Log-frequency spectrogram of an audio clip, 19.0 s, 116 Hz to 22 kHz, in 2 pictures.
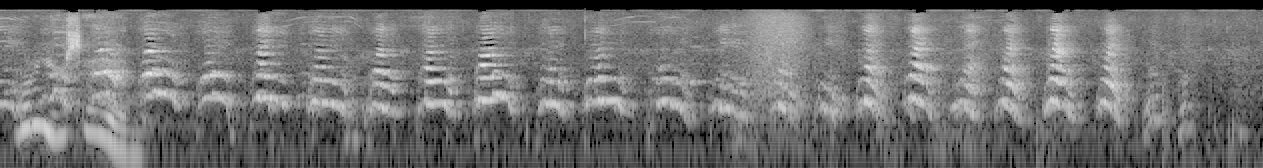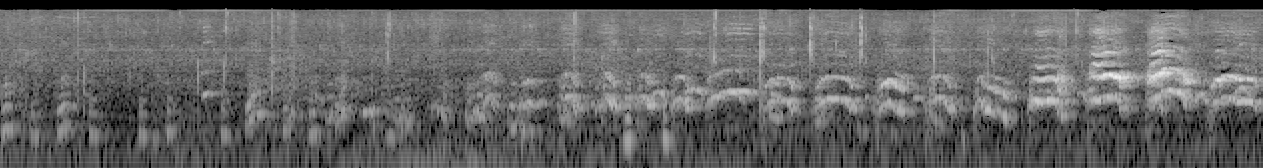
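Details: Litter of miniature Labradoodle puppies at two weeks old, born 31 July 2009, crying in a thick chorus of wavering squeals, with a brief noisy burst midway, a quieter lull, then the yelping swelling again.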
